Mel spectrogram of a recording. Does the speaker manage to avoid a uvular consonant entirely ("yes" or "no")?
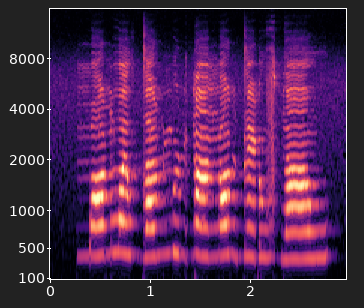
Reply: yes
